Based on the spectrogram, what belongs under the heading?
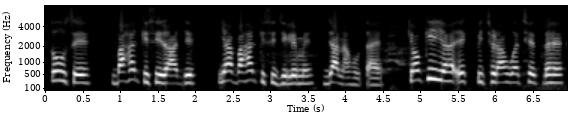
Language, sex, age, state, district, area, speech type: Hindi, female, 45-60, Uttar Pradesh, Sonbhadra, rural, spontaneous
